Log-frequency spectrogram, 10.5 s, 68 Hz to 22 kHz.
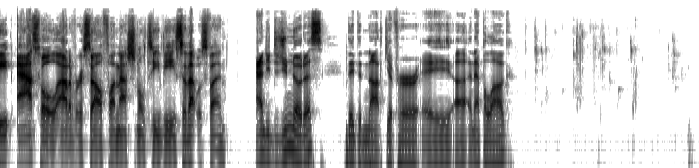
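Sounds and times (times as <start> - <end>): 
speech: 0.0 - 7.8
person drinking with slurps and swallowing gulps: 7.7 - 10.4.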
